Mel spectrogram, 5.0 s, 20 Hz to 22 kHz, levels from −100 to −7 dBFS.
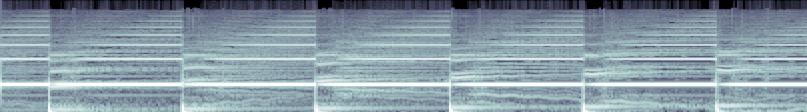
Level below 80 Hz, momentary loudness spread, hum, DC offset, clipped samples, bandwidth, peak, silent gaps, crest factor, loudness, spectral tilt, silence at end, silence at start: -22 dBFS; 2 LU; none; under 0.1%; 2%; 16 kHz; 0 dBFS; none; 2 dB; -2 LUFS; -1.5 dB/octave; 0 s; 0 s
